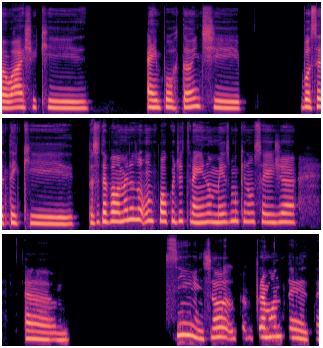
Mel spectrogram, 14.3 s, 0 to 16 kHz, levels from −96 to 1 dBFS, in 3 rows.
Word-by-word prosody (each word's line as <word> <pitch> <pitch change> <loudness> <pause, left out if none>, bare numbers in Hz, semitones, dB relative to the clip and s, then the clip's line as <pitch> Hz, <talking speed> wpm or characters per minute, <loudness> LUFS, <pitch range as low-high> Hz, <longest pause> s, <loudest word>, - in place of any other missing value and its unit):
eu 210 0 +3
acho 230 +1 0
que 210 -2 -1 0.9
é 240 - +4
importante 230 -2 0 0.9
você 245 +1 +3
ter 250 0 -1
que 220 -3 -1 0.2
você 255 +1 -3
ter 295 +1 +5
pelo 300 +1 +5
menos 350 +4 +3
um 320 -5 +1
um - - -2
pouco 300 0 +2
de 305 +2 -2
treino, 275 -2 -1
mesmo 275 +3 -1
que 290 - -7
não 290 0 -3
seja, 275 -1 -2 0.7
hã 245 -3 +2 1.8
Sim, 365 -8 +2
só 295 +1 +1
p 275 +2 -13
para 310 0 +5
manter, 300 -5 0
está 230 +1 -9
255 Hz, 115 wpm, -22 LUFS, 230-295 Hz, 1.8 s, ter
